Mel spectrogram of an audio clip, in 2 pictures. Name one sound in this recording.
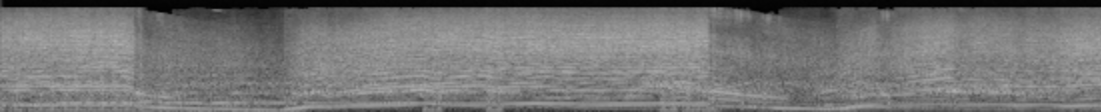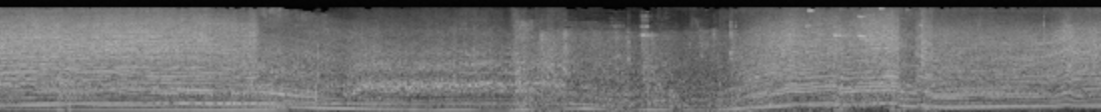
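A car engine revs hard, rising and falling as gears shift.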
